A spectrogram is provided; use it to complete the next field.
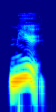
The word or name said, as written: mieux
